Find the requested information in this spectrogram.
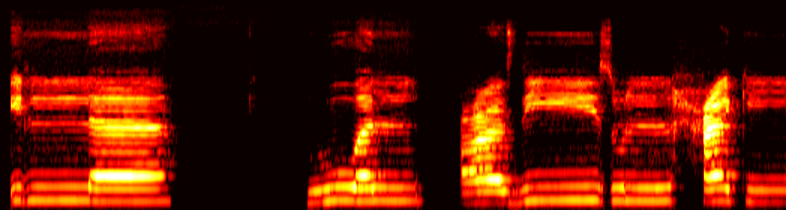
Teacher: زبر کی وجہ سے اس کو لمبا ادا کیا ہے، الا، مشدد لام ہے تو دباؤ سے ادا کریں گے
